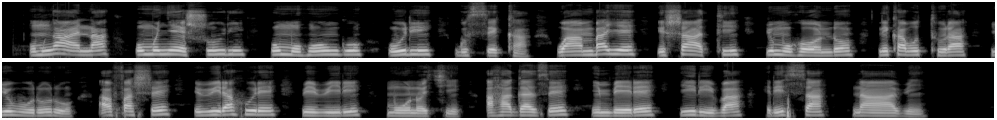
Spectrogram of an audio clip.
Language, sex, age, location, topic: Kinyarwanda, male, 18-24, Huye, health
